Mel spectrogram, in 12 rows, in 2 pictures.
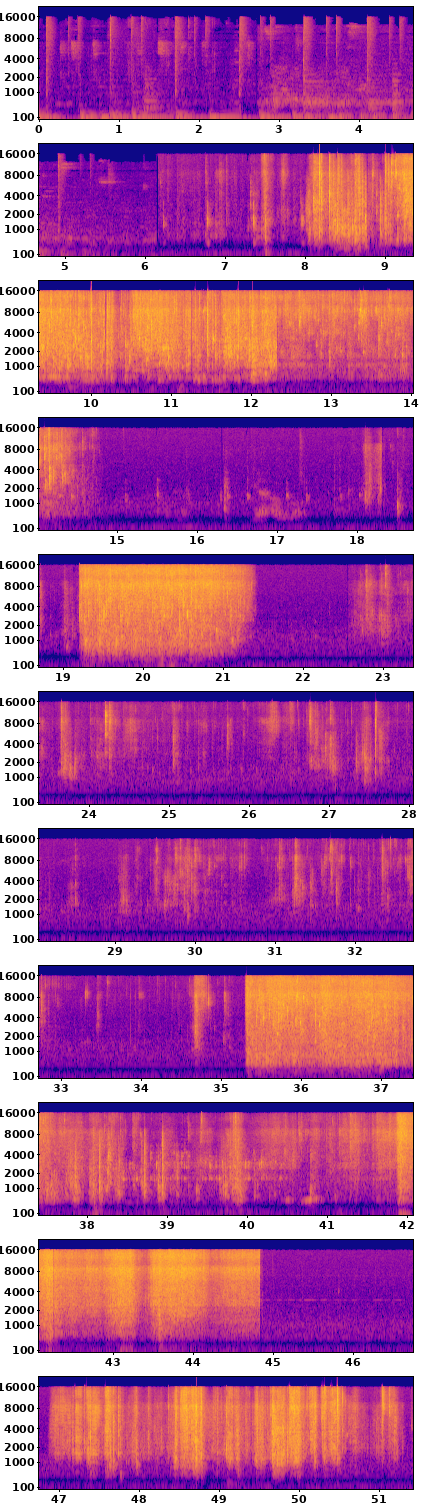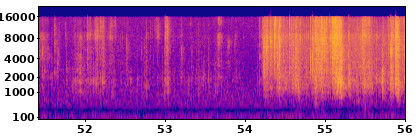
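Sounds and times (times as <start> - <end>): plastic bag rustling: 6.2 - 14.6, 22.6 - 32.8, 35.3 - 44.9, 46.9 - 56.0
tap water running: 8.0 - 14.6, 19.2 - 21.4, 35.3 - 42.9
wet handling of raw chicken: 22.6 - 44.8.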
